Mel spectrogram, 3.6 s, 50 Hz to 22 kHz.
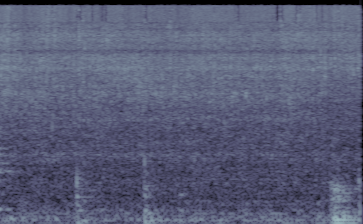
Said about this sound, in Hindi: हम मसाले डाल के हम इसे 2 मिनट के लिए पका लेंगे। चूल्हे की आंच को मैंने कम रखा है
